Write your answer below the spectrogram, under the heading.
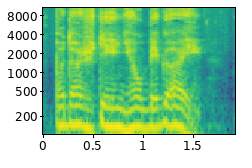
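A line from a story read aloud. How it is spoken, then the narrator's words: Pleading. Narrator (Russian): взмолился водяник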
